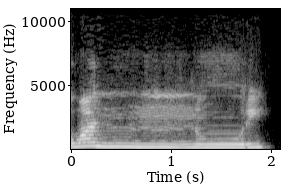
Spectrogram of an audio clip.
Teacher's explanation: So keep that noon sound in your throat for longer. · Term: nasal sound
